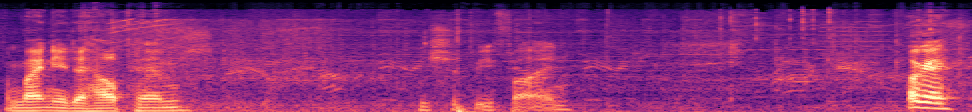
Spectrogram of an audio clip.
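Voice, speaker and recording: A man with a fairly low voice talks through a strategy game as he plays it. His commentary is casual and unhurried, half thinking aloud and half explaining to viewers. Keys clack now and then under his words. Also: vocal fry. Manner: relaxed, self-talking, explains moves as he plays. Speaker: gaming commentator.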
